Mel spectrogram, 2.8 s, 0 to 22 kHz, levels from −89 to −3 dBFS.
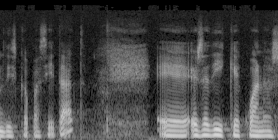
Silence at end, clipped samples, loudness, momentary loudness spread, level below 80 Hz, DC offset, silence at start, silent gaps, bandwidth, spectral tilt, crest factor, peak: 0 s; under 0.1%; -24 LUFS; 13 LU; -56 dBFS; under 0.1%; 0 s; none; 17 kHz; -6 dB/octave; 16 dB; -8 dBFS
